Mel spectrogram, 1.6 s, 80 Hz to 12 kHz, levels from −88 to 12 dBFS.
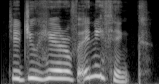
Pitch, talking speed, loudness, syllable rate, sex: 295 Hz, 190 wpm, -14 LUFS, 5.0 syllables/s, female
